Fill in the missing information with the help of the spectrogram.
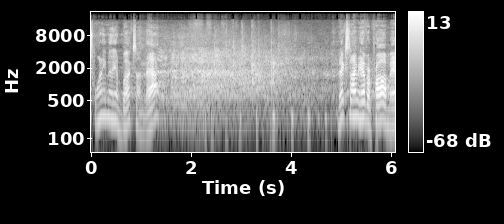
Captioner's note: laughter from audience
